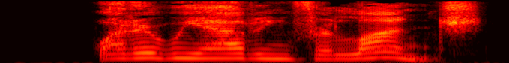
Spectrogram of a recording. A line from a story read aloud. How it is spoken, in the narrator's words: Annie whispered to Henry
